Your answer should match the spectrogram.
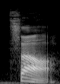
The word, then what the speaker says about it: tsar: with daniel very fun it's pronounced tsar thank you like t is like i assume like japanese like two right uh i assume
